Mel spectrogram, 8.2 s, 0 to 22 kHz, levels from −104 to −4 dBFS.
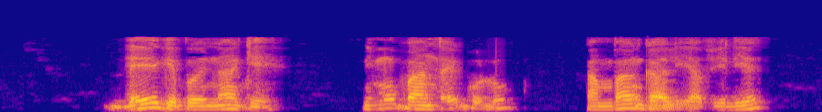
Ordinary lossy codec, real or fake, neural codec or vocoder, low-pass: AAC, 24 kbps; fake; vocoder, 24 kHz, 100 mel bands, Vocos; 5.4 kHz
